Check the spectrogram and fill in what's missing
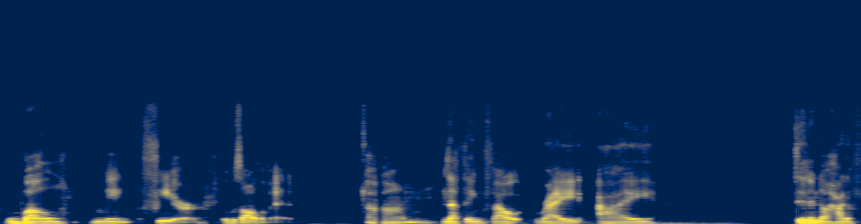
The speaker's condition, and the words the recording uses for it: Stuttering. By the way, as we start, I do like to mention that I stutter and so that will happen.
